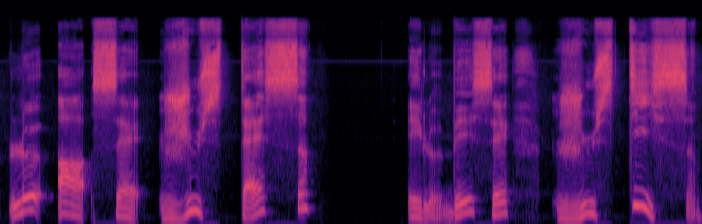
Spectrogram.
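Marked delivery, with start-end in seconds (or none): 0.9-3.0 justesse drawn out very slowly, open "è" before "-sse"; slow model pronunciation. Shown as a demonstration. Teacher contrasting justesse with justice, slowly. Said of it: "Allez, on prononce les deux". 4.7-6.9 justice said clearly, with a closed "i" before "-ce"; model pronunciation. Shown as a demonstration. Teacher contrasting justice with justesse. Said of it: "Allez, on prononce les deux".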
